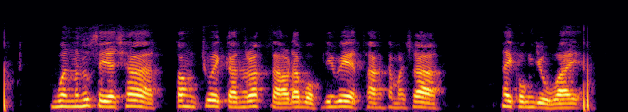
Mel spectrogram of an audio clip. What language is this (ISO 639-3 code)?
tha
